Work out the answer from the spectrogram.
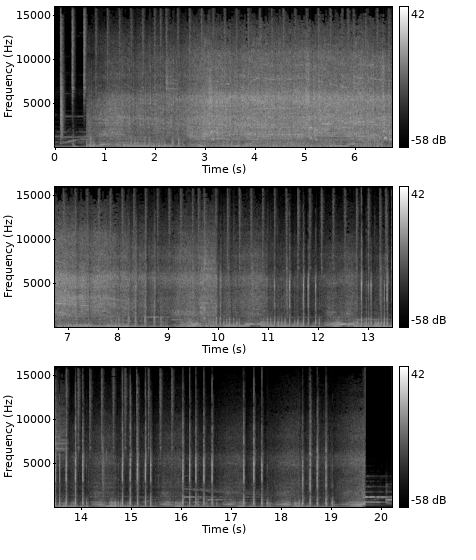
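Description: A car engine being revved over and over, each rev a quick rise in pitch that drops back to a steady drone, with many sharp cracks in between. It cuts off suddenly near the end.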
